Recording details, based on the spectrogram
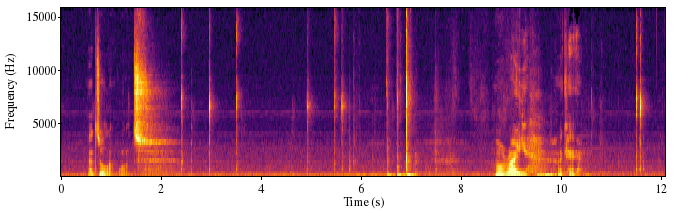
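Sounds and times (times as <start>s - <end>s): computer keyboard keystrokes: 4.9s - 5.9s, 6.5s - 7.2s, 11.5s - 11.8s.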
